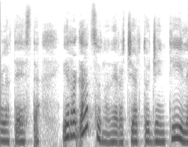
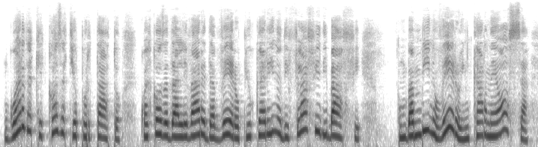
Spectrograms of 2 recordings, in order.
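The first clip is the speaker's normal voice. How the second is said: much higher and louder, showing off her find; triumphant; 6 semitones higher, 7 dB louder than usual. Acted. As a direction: present him like a treasure. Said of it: "disse trionfante". (trionfante, molto più acuta e forte)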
